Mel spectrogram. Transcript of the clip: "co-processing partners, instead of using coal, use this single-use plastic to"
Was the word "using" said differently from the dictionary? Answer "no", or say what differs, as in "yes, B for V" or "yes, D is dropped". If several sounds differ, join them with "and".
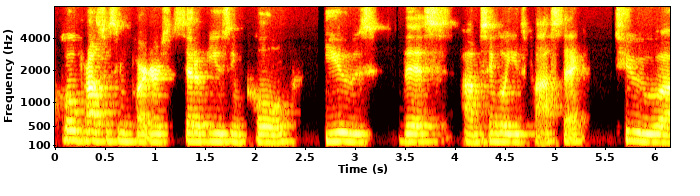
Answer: no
